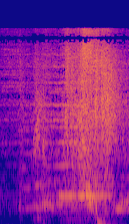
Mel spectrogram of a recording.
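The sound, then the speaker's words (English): A Harrier jet fighter passing the microphones at the Oshkosh Air Show, heard as a single whip-like swoosh that builds from near quiet into a rushing sweep, then eases off slightly at the end. “It's the sound of a Harrier jet fighter going past the microphones at the Oshkosh Air Show.”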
